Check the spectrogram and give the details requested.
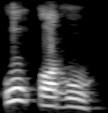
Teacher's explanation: ओष्ठ के आधार पर जो स्वर आएंगे वह होते हैं उ और उ। उ छोटी उ और बड़ी ऊ।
